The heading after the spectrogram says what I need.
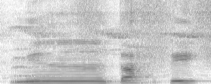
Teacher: غنّے کے ساتھ اخفاء ہوگا، نون ساکن کے بعد تا آیا ہوا ہے۔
